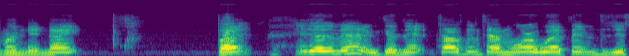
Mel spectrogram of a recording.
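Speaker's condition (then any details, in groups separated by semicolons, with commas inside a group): Cerebral palsy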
